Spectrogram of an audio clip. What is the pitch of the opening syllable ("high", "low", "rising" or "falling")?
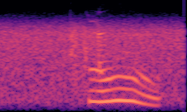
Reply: falling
